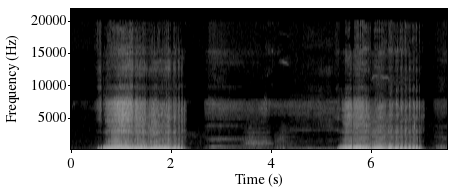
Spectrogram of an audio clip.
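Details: Sleeping American Staffordshire Terrier (Amstaff) dog snoring: two loud, rattling, low snores on breathing in, about 5 seconds apart, with quieter breaths between.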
